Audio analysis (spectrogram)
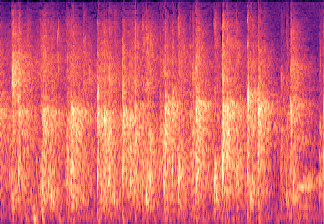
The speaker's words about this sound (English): You can clap. Amen.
